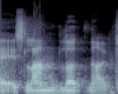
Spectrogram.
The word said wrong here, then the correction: Llandudno: That's not how you say it. It's like Llandudno, I think you say it.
